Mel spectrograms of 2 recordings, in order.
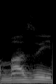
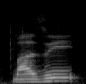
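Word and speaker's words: まずい: Boku no Nihongo wa mazui desu. Ah, he did the same thing I did, except in Japanese. Mazui, not mazui.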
